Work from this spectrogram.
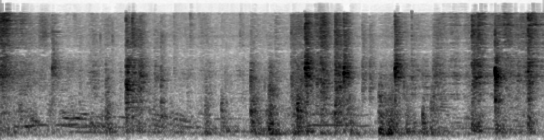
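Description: Spoons and plates clatter at a busy gathering, with repeated close metallic clinks and knocks of cutlery against dishes. The clatter is irregular and fairly loud, and voices are heard faintly in the background.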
